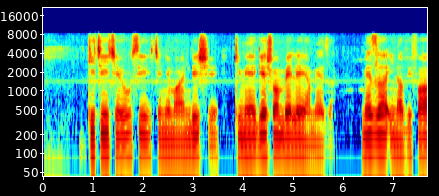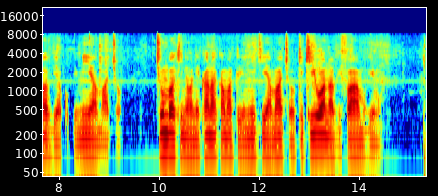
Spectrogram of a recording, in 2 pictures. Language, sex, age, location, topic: Swahili, female, 18-24, Nairobi, health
